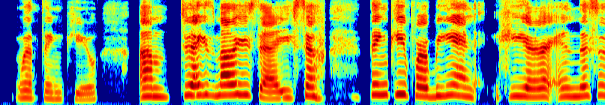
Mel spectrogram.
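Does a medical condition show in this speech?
Yes: hemiplegic cerebral palsy.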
